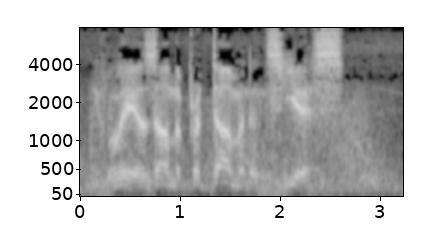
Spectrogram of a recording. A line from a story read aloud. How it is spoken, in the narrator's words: Lando said, his voice both disgusted and more than a little bit nervous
